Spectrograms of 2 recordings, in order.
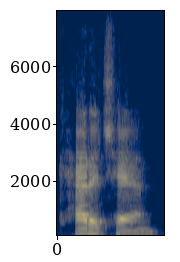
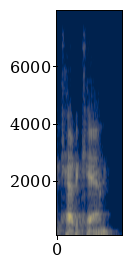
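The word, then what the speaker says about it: Catachan: on catechin oh yeah I should probably say it right katha chan it's actually katha can it doesn't really matter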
